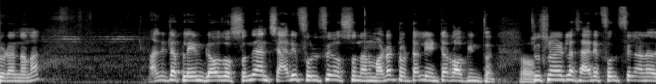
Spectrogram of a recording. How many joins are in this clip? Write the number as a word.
zero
